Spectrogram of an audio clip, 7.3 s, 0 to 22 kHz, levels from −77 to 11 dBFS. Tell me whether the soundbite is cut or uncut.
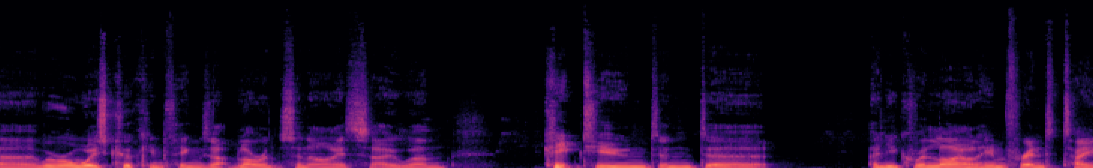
uncut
